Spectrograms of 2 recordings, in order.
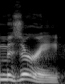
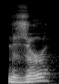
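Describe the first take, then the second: First: The word is said in the usual pronunciation. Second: The word is said in a variant pronunciation.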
